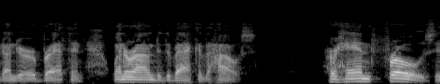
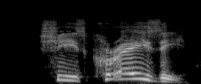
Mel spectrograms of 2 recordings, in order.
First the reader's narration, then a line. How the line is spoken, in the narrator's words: Nettie moaned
